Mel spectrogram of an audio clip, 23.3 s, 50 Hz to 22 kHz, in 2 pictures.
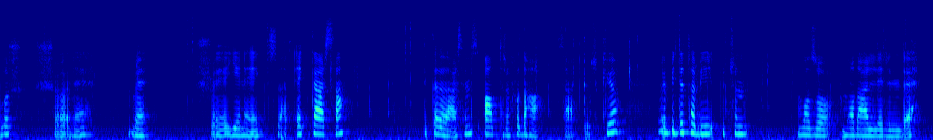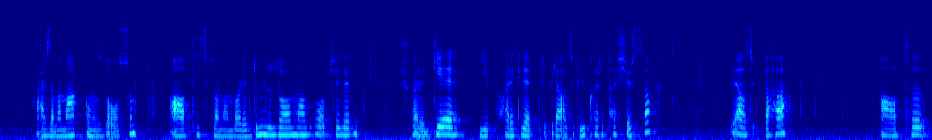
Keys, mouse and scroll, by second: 1.8 ctrl+r, 4.1-4.7 scroll down 4, 4.3 Tab, 4.8 shift+middle click, 5.3 click, 5.6 scroll up 2, 5.8-8.1 middle drag, 8.1 Tab, 8.7 click, 9.1 shift+middle click, 9.5 scroll up 2, 9.7 typing, 10.3 click, 10.6 shift+middle click, 11.2 shift+click, 11.5 shift+click, 11.9 shift+click, 12.3 shift+click, 12.7 shift+click, 13.1 shift+click, 13.4-13.9 scroll down 3, 13.6 middle click, 14.1-15.8 shift+middle drag, 15.8 scroll up 2, 16.0 shift+middle click, 16.9 g, 20.0 Tab, 20.3 click, 20.6 scroll down 3, 20.8-21.5 shift+middle drag, 21.5 Tab, 21.9 middle click, 22.1 Tab, 22.4-23.3 middle drag.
